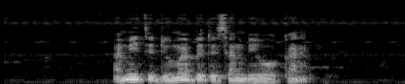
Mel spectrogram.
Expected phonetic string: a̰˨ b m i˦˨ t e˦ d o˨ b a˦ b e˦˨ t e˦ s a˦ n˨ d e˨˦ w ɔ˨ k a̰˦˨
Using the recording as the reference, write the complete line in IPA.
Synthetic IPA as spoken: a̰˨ m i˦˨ t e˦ d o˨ m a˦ b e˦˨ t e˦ s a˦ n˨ b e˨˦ w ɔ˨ k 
